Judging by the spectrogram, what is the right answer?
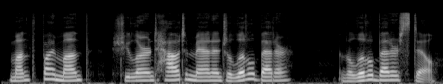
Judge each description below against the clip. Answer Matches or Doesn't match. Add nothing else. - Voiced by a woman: Matches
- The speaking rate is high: Matches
